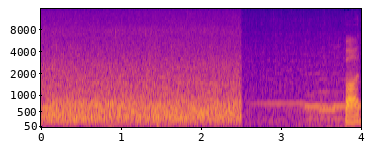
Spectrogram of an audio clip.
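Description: Steady rush of running, splashing water in a seawater tank where sea grapes are grown. It cuts off suddenly about two and a half seconds in, and soft background music follows near the end.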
